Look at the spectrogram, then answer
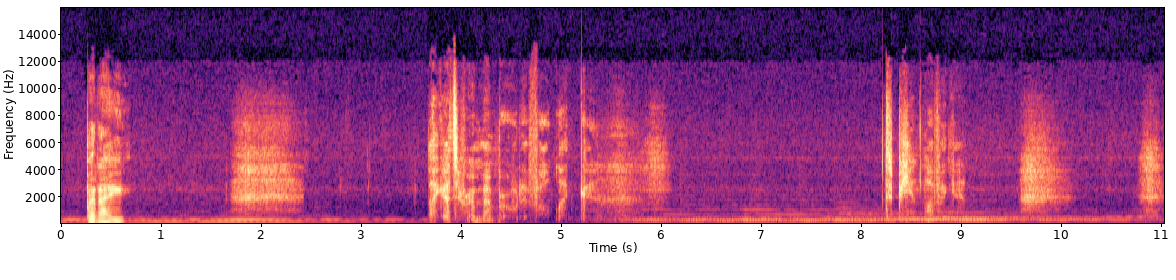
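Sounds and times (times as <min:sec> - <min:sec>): soft sustained background music: 0:00.0 - 0:11.0.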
